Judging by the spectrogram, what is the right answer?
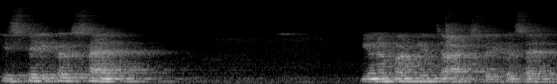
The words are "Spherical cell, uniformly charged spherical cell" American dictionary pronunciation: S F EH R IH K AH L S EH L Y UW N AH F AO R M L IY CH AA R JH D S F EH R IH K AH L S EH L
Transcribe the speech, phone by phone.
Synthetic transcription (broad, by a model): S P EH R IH K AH L S EH L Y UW N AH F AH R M IY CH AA R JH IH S P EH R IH K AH L S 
